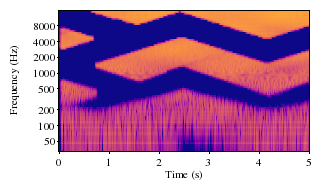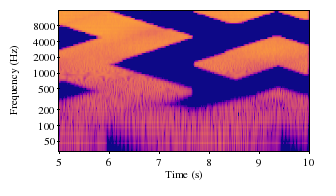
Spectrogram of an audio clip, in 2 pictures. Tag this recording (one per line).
synth
image
space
